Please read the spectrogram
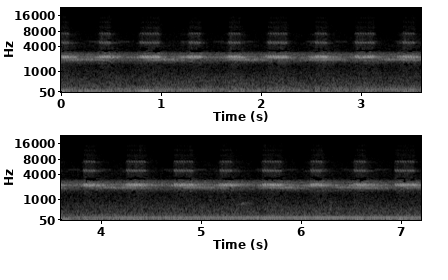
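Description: Cricket chirping in an even rhythm, a little over two chirps a second.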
